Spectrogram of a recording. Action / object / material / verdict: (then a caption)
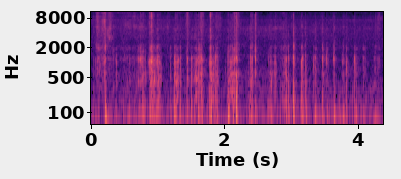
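tap / small rubber basketball / rubber / none. A small, hollow, inflated orange rubber mini basketball with a pebbled surface is held in the hands and tapped and scratched with long fingernails. A rapid, uneven run of quiet pattering taps follows, each a short dull thump with a faint clicky tick. The sounds die away almost instantly, with light scratchy texture between them.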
